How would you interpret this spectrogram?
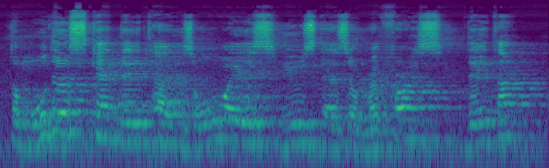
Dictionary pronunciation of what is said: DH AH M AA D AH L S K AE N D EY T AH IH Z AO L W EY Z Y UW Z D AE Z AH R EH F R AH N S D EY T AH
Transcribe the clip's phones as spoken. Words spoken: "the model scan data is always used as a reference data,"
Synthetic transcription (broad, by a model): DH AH M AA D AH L S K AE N D EY T AH IH Z AO L W EY Z Y UW Z D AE Z AH R EH F R AH N S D EY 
